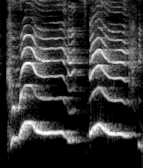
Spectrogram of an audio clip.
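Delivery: very high, loud call. Acted. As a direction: call out to a friend ahead. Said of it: "he called".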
